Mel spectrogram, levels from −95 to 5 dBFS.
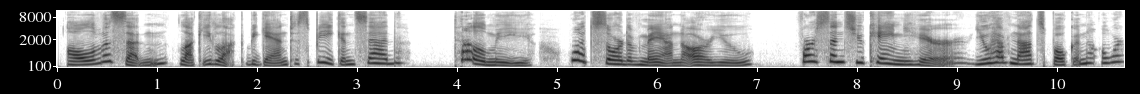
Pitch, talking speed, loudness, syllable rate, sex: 240 Hz, 170 wpm, -19 LUFS, 4.1 syllables/s, female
